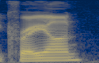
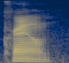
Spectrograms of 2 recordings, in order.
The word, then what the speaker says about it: crayon: yeah c-r-a-y-o-n crayon crayon you say crayon yeah i've always like grown up i would just say crown yeah so did i but mom would literally be my ass about it she'd like no it's crayon no it's crayon so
